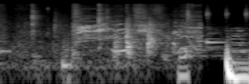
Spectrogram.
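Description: High-pitched, excited women's voices with squealing about a second in, and a brief low thump near the end.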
